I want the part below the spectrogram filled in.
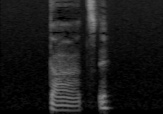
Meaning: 1. may 2. possibly, maybe, perhaps 3. about, roughly, approximately
- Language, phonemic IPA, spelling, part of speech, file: Navajo, /tɑ̀ːt͡sʼɪ́/, daatsʼí, particle, Nv-daatsʼí.ogg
